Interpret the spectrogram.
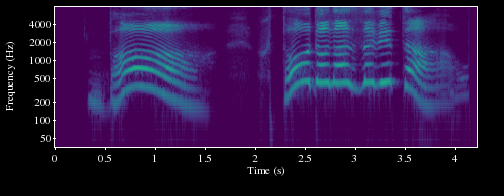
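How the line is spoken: Loud. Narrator (Ukrainian): голосно сказав він

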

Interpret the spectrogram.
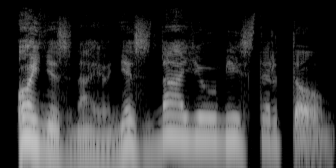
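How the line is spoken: Moaning. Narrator (Russian): простонала Нэнси

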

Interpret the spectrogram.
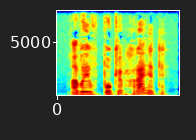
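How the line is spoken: Cheerful question. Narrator (Ukrainian): весело запитав Ніколай у Самада і Арчі

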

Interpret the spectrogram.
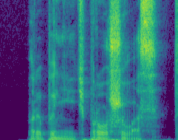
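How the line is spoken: Said quietly. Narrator (Ukrainian): тихо мовив

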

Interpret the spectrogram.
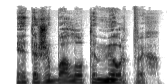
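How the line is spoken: Strangled wheezing voice. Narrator (Russian): просипел Тим сдавленным голосом

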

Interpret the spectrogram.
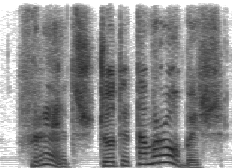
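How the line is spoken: Exclamation. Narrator (Ukrainian): вигукнула місіс Візлі

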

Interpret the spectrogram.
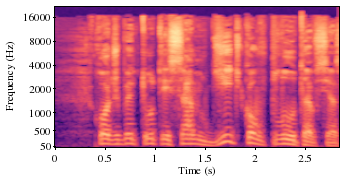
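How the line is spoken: Shrieked. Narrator (Ukrainian): заверещав на Швейка голова комісії

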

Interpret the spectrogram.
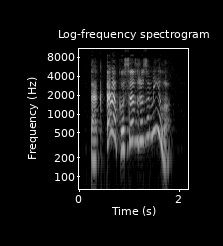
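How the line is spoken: Cheerful small creature chiming in. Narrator (Ukrainian): весело підхопила маленька м'ю

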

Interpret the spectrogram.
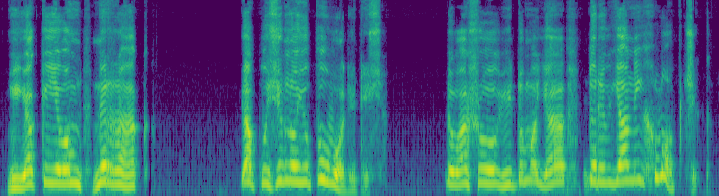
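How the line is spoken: Offended, angry reply. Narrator (Ukrainian): Пінокіо, образившись, що його мають за якогось рака, сердито отказав

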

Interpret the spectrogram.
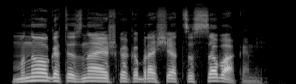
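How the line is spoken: Grumbling. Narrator (Russian): проворчал брат

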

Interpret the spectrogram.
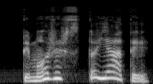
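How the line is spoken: Shouted right into ear. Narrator (Ukrainian): закричав він просто Невілові у вухо

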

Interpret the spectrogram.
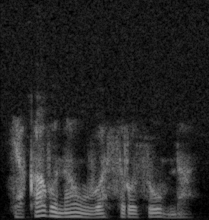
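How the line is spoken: Whispering in ear. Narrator (Ukrainian): прошепотіла Маргарет мені на вухо

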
